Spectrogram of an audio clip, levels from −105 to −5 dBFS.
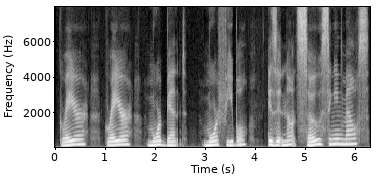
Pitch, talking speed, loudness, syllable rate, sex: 215 Hz, 105 wpm, -16 LUFS, 3.1 syllables/s, female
